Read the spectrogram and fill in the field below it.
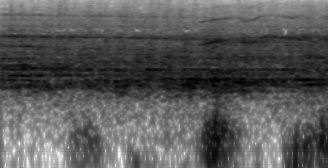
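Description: An audience applauds in a dense, steady wash of clapping that holds an even level throughout, with a few low thumps pulsing beneath it at roughly regular intervals.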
